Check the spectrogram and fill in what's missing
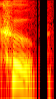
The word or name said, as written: coop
